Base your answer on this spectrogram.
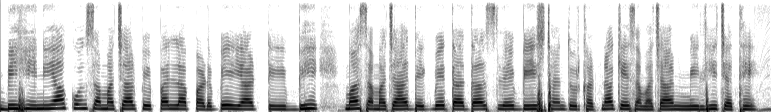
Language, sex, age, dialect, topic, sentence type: Chhattisgarhi, female, 18-24, Western/Budati/Khatahi, banking, statement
